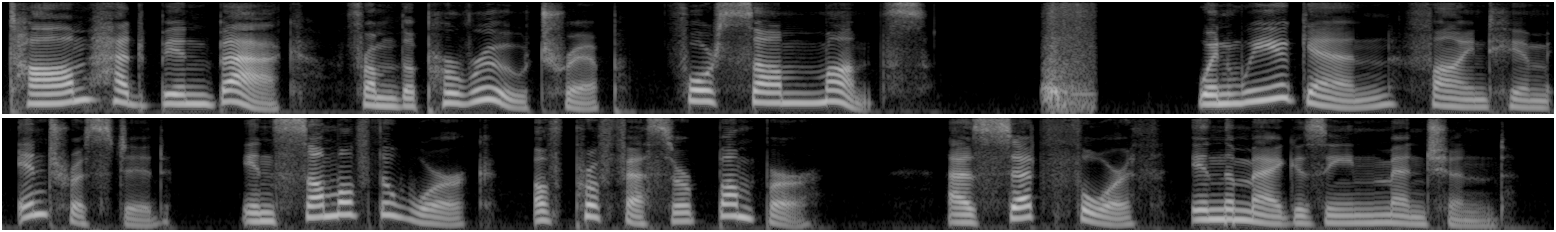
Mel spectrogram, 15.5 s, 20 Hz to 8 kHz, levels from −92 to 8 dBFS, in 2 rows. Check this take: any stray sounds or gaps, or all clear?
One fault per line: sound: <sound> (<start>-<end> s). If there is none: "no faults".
sound: whoosh (5.2-5.5 s)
